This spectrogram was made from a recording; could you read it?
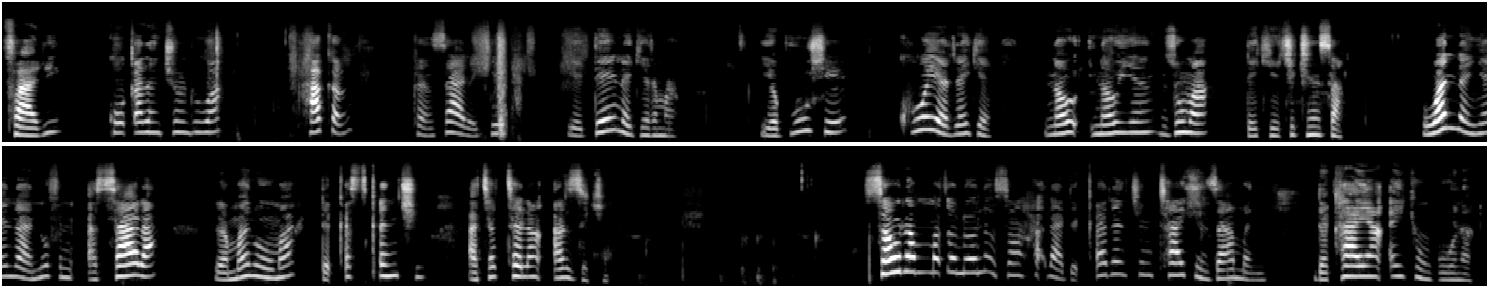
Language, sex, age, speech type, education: Hausa, female, 30-45, spontaneous, tertiary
